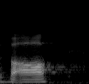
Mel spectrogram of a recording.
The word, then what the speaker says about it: Baal: And then you have the really well-known guy, Baal, or Baal, as you may have heard it pronounced, as I've always said it, but I found out the correct pronunciation was Baal.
